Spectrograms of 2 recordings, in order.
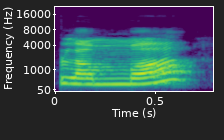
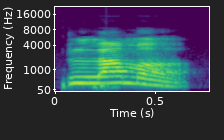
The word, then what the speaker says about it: plumber: The next one is not plumber. It's not plumber. It's plumber. Plum. B is silent over there.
